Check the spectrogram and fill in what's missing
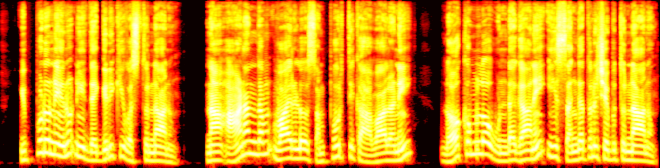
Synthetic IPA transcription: ipːuɽune̞ːnuniːd̪ɐɡːɐɾikiʋɐs̬t̪unːaːnu | naːʔaːnɐnd̪ɐmʋaːɾilo̞ːsɐmpuːɾt̪ikaːʋaːlɐni | lɔːkɐmlo̞ːuɳɖɐɡaːneːʔiːsɐŋɡɐt̪̬ulut͡ʃe̞but̪unːaːnu

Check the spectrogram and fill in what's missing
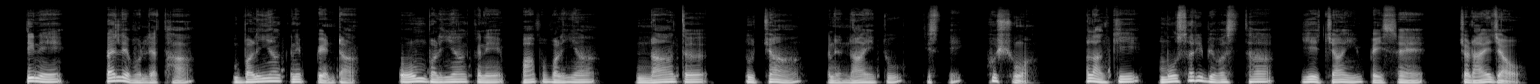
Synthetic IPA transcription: t̪ɪnẽ | pɛːleboːljat̪ʰa | bɐɭɪjãkɐnepẽːɳʈã̰ | oːmbɐɭɪjãkɐnepaːpbɐɭɪjã | nãt̪ | t̪ut͡ʃãːkɐnenãːĩt̪ut̪ɪst̪e | kʰʊʃɦũã̰ː | ɦɐlãːki | muːsaɾibjɐʋəst̪ʰa | jeːt͡ʃãːĩpɛisɛɛ | t͡ʃɐɽaːed͡ʒa̰ːo̰ː

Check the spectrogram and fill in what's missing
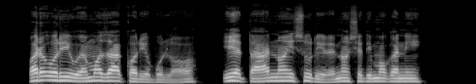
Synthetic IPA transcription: pɐɾoɾiuɛmɔd͡zaːkːɔɾijɔboːlɔ | ɪɛt̪anɔĩsʊɾiɾɛnɔʃɛd̪imɔɡani

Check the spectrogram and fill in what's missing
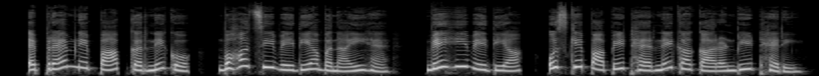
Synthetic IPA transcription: ɪpɾɛːmnepaːp̚kɐɾneko | bɐɦʊt̪siʋeːd̪ijabɐnaːiɦɛː | ʋeːɦiʋeːd̪ija | ʊskepaːpiʈʰɛːɾnekakaːɾəɽ̃bʱiʈʰɛːɾiː

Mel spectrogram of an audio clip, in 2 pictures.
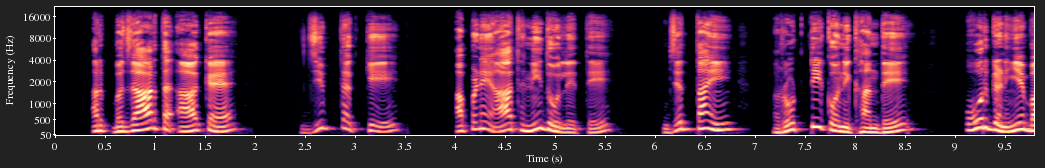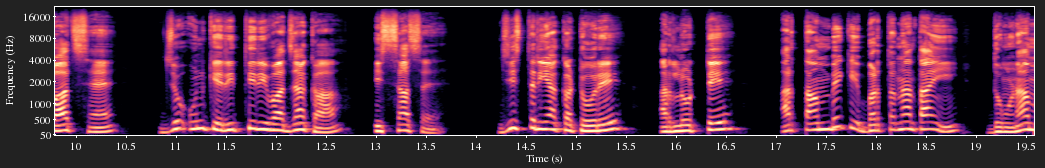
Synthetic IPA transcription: ɐɾbɐd͡ʒaːɾt̪ɛʔaːkɛ | d͡ʒɪb̚t̪ɐkːe | ɐpɽ̃eɦaːt̪ʰnĩd̪ʱoːlet̪e | d͡ʒeːt̪ãːɦĩ | ɾoːʈːikonɪkʰãːnd̪e | oːɾɡʱɐɽ̃ɪjẽbaːt̪sɛ | d͡ʒoʔʊnk̬eɾiːt̪iɾiʋaːd͡ʒãka | ɦɪsːasɛ̰ | d͡ʒɪst̪ɐɾɪjãkɐʈoːɾe | ɐɾloːʈːe | ɐɾt̪ãːmbekebɐɾt̪nãt̪ãːɦĩ | d̪ʱoːɽ̃a

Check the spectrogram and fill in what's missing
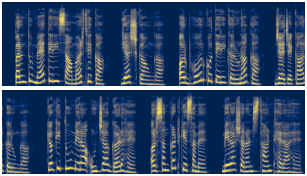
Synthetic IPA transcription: pɐɾə̃nt̪umɛ̃ːt̪eːɾisaːməɾt̪ʰjəka | jɐʃɡaːũːŋɡaː | ɔːɾbʱoːɾkot̪eːɾikɐɾʊɽaka | d͡ʒɐːd͡ʒəːkaːɾkɐɾũːŋɡaː | kjõːkit̪umeːɾaʔũːt͡ʃaɡɐɽɦɛ | ɔːɾsɐ̃ŋkəʈʰkesɐməj | meːɾaʃɐɾəɳst̪ʰaːnʈʰɛːɾaɦɛː

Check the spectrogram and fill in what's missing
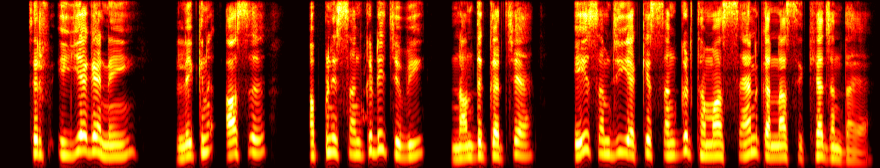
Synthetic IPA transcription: sɪɾpʰɪjɛɡɛnɐĩ | leːkɪnɐs | ɐpɽ̃esɐ̃ŋkəʈet͡ʃɐbʱi | nɐ̃nd̪kɐɾt͡ʃɛ | eːsɐmd͡ʒiɛkesɐ̃ŋk̬əʈ̚t̪ʰɐmãsɛːnkɐɾnasɪkʰːjad͡ʒãːnd̪aɛ̰ː

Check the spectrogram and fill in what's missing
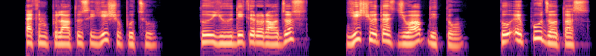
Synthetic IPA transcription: t̪ɛːkʰɪnpɪlaːt̪ʊsɛjiːʃupʊːt͡ʃʰu | t̪ujɐɦuːd̪ikeɾoɾaːd͡ʒos | jiːʃʊet̪ɛːs̬d͡ʒɐʋaːb̚d̪ɪt̪ːo | t̪uʔeːpːud͡zot̪ɐs

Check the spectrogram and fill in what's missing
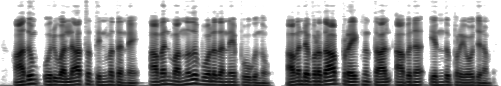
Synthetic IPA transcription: ɐðumo̞ɾuʋɐlːaːt̪ːɐt̪inmɐt̪ɐnːe̞ɐʋɐnʋɐnːɐðup̬o̞ːle̞t̪ɐnːe̞po̞ːɣunːu | ɐ̰ʋɐnde̞ʋrɨðaːprɐjɐknɐt̪ːaːlɐʋɐnɨe̞nd̪uprɐjo̞ːd͡ʑɐnɐm

